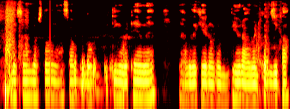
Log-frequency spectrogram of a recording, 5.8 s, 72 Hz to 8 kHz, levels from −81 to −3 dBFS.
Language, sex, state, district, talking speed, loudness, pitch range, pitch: Hindi, male, Bihar, Jahanabad, 125 wpm, -19 LUFS, 115-120 Hz, 115 Hz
